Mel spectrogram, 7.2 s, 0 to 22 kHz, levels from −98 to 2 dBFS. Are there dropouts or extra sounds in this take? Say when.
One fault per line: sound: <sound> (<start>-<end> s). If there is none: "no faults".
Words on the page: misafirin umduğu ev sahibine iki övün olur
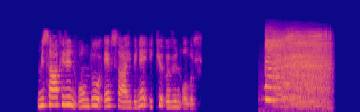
sound: squeak (5.2-6.7 s)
